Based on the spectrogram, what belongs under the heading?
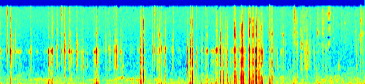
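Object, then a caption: Glycerin soap bar. Long nails tap fast on the top surface of a solid green glycerin soap bar, like typing. The sound is a quick, dense run of crisp clicks and scratchy taps with a bright edge, over a steady low rumble.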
